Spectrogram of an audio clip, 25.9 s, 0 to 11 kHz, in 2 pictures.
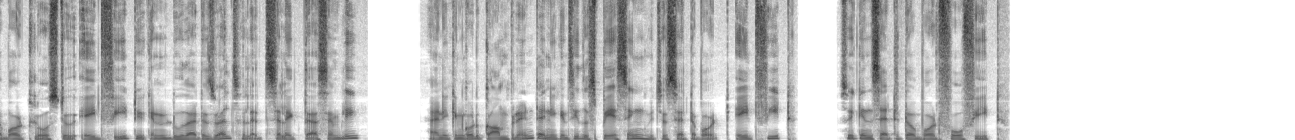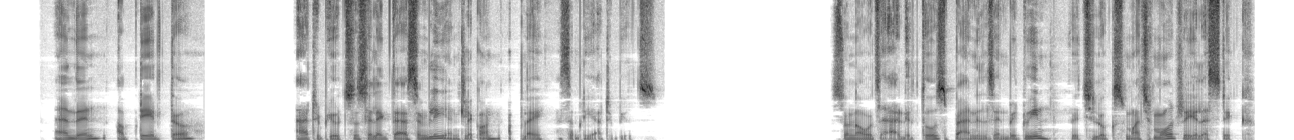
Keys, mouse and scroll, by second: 0.6 scroll down 6, 1.1 middle click, 9.1-9.9 typing, 12.0 middle click, 22.0 middle click, 23.5 middle click, 23.7-24.8 scroll down 21, 24.8 middle click.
